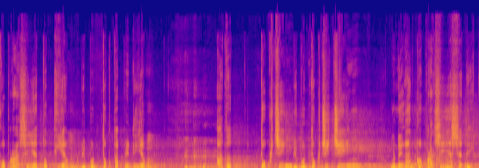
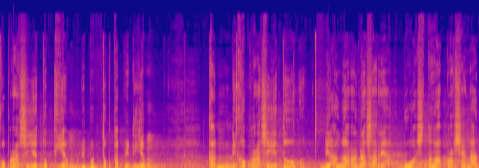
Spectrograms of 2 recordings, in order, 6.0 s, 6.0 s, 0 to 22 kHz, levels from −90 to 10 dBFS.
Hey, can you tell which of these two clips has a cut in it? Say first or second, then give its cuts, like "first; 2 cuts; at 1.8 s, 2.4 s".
second; 1 cut; at 2.2 s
